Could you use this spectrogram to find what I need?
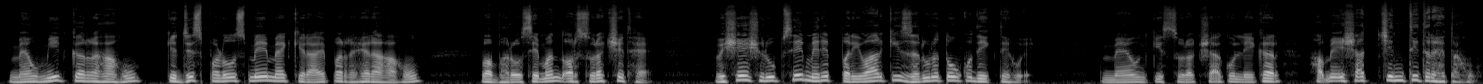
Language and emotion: Hindi, fearful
